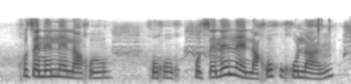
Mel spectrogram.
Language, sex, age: Tswana, female, 19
